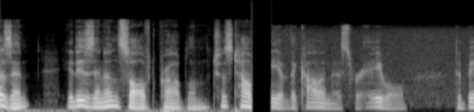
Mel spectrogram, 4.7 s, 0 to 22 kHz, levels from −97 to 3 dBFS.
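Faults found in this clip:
Input likely switched to a poorer device at 2.51 s, through end. 200 ms dropout at the handover. The new path passes nothing above 9.4 kHz, so the speech turns duller, about 10 dB quieter, with a faint new noise floor underneath.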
